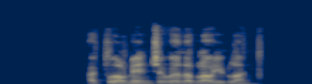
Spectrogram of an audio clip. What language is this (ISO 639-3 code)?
cat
